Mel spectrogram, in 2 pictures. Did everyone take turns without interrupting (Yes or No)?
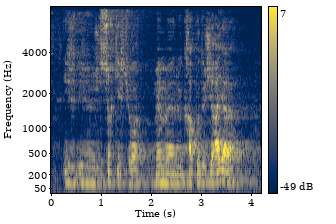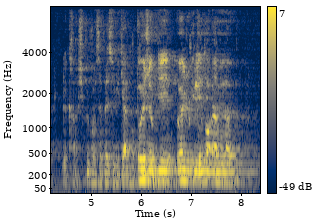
No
